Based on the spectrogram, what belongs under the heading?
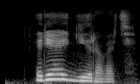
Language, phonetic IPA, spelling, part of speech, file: Russian, [rʲɪɐˈɡʲirəvətʲ], реагировать, verb, Ru-реагировать.ogg
- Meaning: to react, to respond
